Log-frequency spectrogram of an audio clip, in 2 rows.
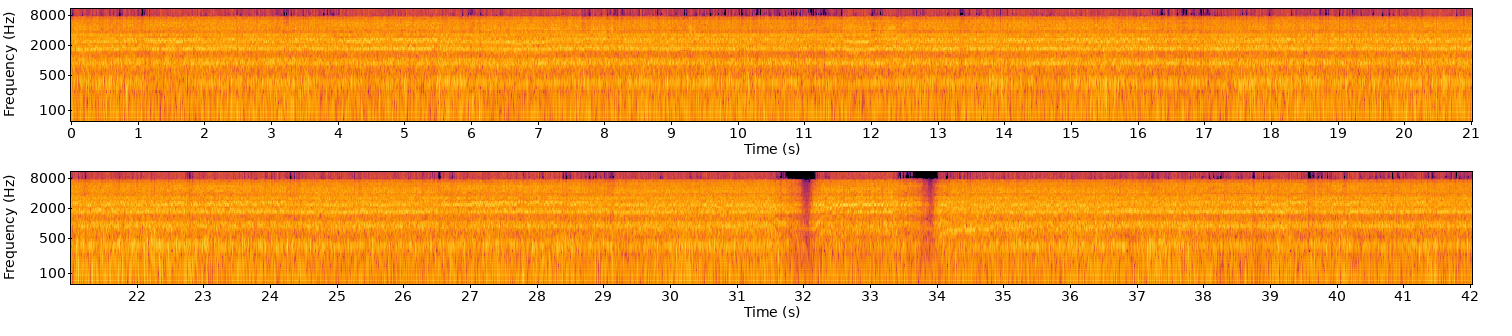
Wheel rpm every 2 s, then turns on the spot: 230, 230, 230, 220, 230, 230, 230, 230, 240, 240, 230, 230, 220, 220, 230, 190, 130, 160, 220, 230, 230.
none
